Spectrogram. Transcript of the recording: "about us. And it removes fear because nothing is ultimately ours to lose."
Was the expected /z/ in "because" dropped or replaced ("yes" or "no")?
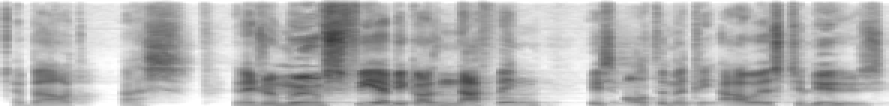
no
